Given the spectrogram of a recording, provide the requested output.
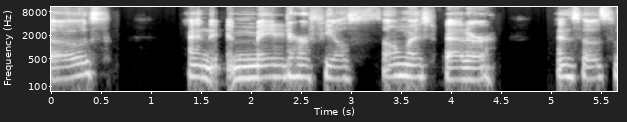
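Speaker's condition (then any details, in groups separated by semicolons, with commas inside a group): ALS (Lou Gehrig's disease)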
